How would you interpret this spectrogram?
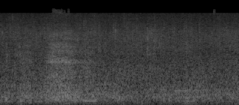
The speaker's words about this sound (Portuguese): Isn't it pretty cozy with the rain? Não é tão aconchegante com a chuva?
